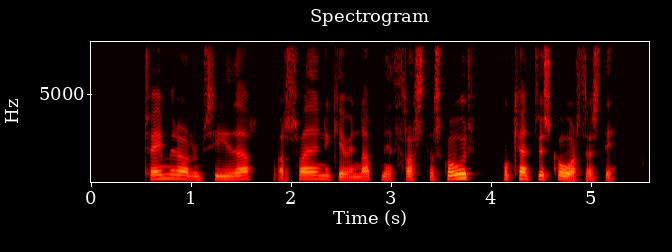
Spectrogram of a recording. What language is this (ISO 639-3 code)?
isl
